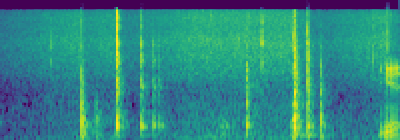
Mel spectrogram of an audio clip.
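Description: A few short, light knocks and clicks from hand-handling of a tool, over a faint background.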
